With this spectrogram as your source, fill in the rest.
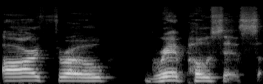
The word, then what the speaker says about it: arthrogryposis: I did find the right pronunciation. It's arthrogryposis.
